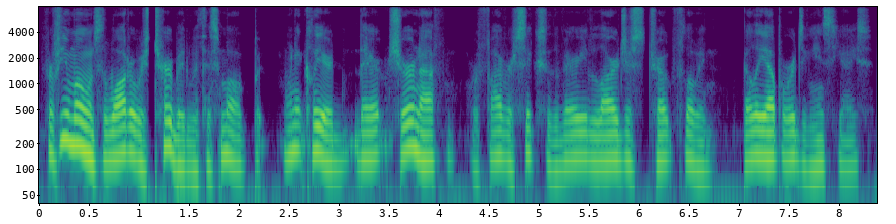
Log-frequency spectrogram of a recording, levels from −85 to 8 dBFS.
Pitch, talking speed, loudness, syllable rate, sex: 130 Hz, 235 wpm, -18 LUFS, 6.4 syllables/s, male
